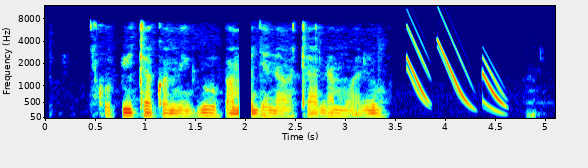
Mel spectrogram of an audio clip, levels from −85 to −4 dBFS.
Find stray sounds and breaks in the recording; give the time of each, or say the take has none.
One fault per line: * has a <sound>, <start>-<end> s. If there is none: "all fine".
* has a dropout, 1.9-2.1 s
* has a chirp, 3.6-4.6 s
